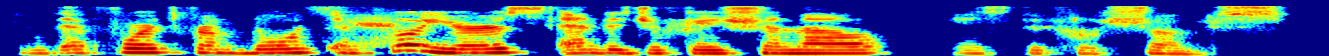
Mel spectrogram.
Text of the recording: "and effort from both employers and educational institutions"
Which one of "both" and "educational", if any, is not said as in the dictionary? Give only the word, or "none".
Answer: none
